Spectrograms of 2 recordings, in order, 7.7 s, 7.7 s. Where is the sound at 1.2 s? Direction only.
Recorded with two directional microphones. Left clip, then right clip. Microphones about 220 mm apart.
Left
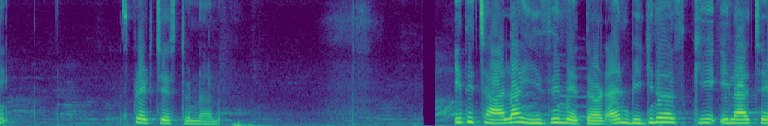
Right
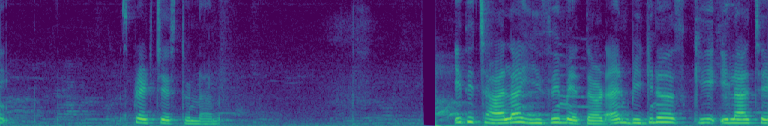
20° left (ahead or behind).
